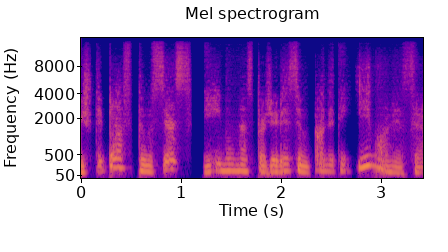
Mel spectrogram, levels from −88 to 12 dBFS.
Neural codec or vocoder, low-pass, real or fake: codec, 44.1 kHz, 0.9 kbps, DAC; 14.4 kHz; fake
